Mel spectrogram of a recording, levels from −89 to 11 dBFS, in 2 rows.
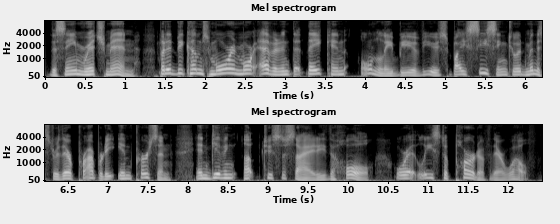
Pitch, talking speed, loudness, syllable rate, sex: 150 Hz, 200 wpm, -19 LUFS, 5.3 syllables/s, male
